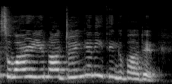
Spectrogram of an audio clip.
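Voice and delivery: high, fast, exasperated question; indignant challenge. Retold or imitated. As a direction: push back at the ambassadors, fast and high. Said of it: "And I was like".

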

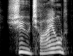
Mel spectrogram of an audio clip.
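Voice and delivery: high, sharp shoo; shooing neighbour. A narrator's reading. Neighbour shooing the girl away, sharp high voice. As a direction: wave the child off crossly. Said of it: "said Mister Tash".

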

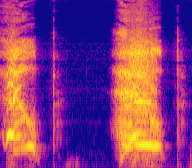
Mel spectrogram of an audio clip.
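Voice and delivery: very high, cracked, strained shout; hoarse shouting. Acted. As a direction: shout with a voice almost gone. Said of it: "his voice was almost gone, hoarse from shouting".

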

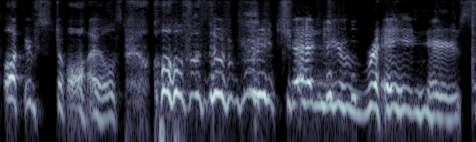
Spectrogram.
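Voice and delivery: slow, wailing ghost call; spooky ghost voice. Acted. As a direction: moan it out like a ghost. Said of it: "That's my spooky ghost voice".

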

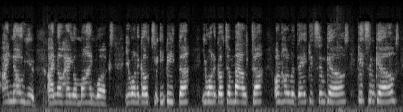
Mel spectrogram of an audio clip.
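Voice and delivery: high-pitched mock accusing rant; seething manager. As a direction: imitate an irate boss who has you figured out. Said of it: "seething, ... breathing fire".

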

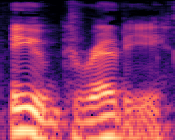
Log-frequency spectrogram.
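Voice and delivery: light California Valley Girl imitation; Valley Girl accent. Shown as a demonstration. Panelist explaining teenage slang to puzzled host, mock Valley Girl accent. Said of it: "California Valley Girl accent".

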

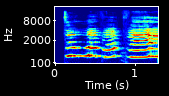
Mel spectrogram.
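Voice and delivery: high, drawn-out mock yell through a sob-laugh; long high mock cry for toilet paper. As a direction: wail it like a brother stranded on the toilet. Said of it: "så hör jag från toan här uppe".

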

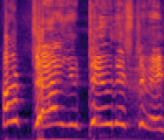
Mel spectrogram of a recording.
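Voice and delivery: very high, hammed-up shriek of betrayal; outraged wail. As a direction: wail it at your owner. Dog raging at owner.

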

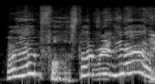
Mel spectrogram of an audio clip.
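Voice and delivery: very high, loud squealing boast; mock boasting shout. Host mimics guitarist proud of his nickname, high mock boasting shout. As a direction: shout it hammed-up, way up in pitch.

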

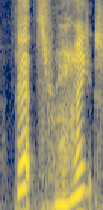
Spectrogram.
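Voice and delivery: agree, sounding impressed; impressed agreement. Retold or imitated. Mum agreeing with her daughter, impressed.

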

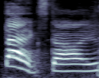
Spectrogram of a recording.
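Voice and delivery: Am's thanks. Real, not acted. Guest thanks friends praising her podcast, in her friend's pet manner. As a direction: take a compliment in a friend's manner. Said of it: "in the exact same way that Am always responds".

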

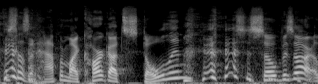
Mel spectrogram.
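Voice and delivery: high, incredulous, laughing through it; half-laughing mock panic; retold disbelief. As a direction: replay the shock of finding the car gone. Retold panic at stolen car.

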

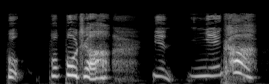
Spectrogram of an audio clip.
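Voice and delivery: high, slow, stuttering panic; shocked programmer calling the boss; stammering in shock. A narrator's reading. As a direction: stammer it out, terrified. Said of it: "发出尖叫的是一名程序员".

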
